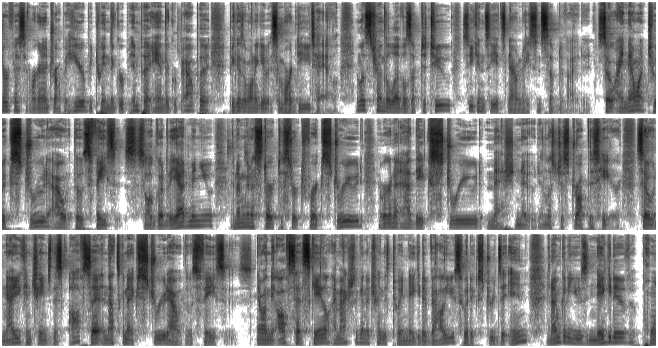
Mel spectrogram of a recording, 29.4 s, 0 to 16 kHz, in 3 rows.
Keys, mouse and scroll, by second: 2.3 click, 3.5-4.5 middle drag, 3.5-4.5 scroll down 1, 4.7 middle drag, 4.7-5.4 scroll up 1, 5.9-6.8 drag, 6.6-7.2 scroll up 1, 8.8-9.3 middle drag, 10.9 middle click, 11.9 shift+a, 13.1-13.9 typing, 16.6 click, 17.6-18.9 drag, 18.6-19.5 scroll down 2, 20.1-23.4 shift+drag, 28.6-29.4 typing.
